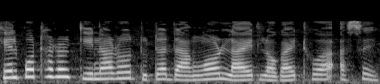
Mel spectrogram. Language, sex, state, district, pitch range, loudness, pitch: Assamese, female, Assam, Kamrup Metropolitan, 210-285 Hz, -15 LUFS, 245 Hz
